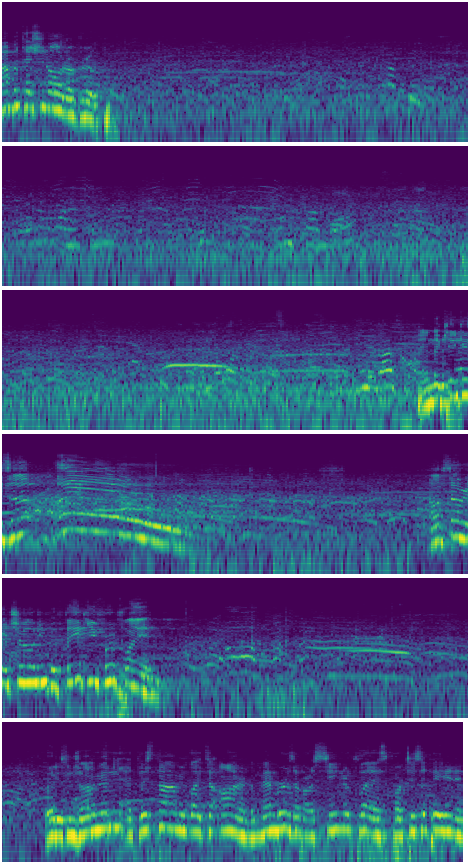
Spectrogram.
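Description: A large crowd chatters and cheers in an open stadium.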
